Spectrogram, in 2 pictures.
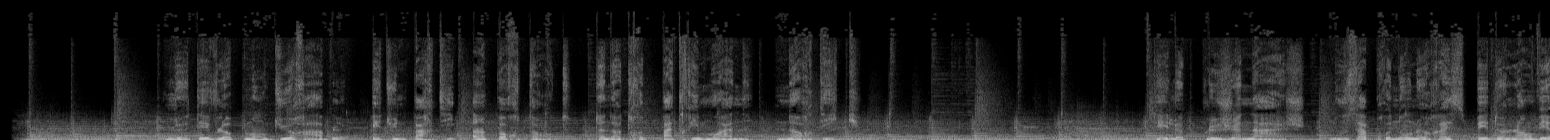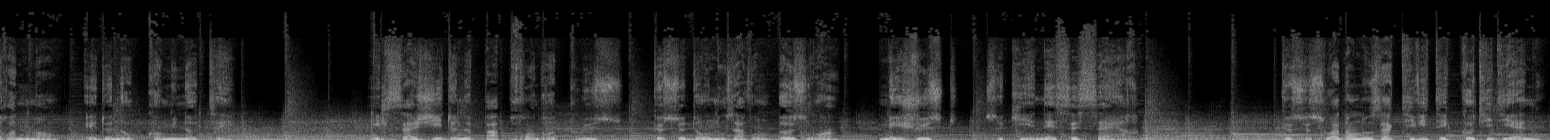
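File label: French, male, narration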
